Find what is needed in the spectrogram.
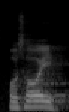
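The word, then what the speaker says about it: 細い: Còn nếu không có ấy, nó sẽ đọc là hosoi. Như vậy đáp án đúng của chúng ta ở đây không có chữ ka, như vậy phải đọc là hosoi.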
